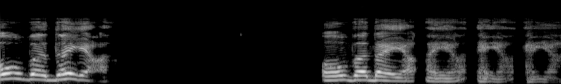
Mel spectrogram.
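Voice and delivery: there with thick, heavy New England vowels. Describing how people long in New Hampshire spoke, the speaker demonstrates a heavy New England accent. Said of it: "they spoke with a heavy New England accent that was particularly evident in words like".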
